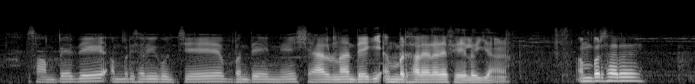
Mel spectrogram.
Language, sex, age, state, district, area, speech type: Dogri, male, 18-30, Jammu and Kashmir, Samba, urban, spontaneous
